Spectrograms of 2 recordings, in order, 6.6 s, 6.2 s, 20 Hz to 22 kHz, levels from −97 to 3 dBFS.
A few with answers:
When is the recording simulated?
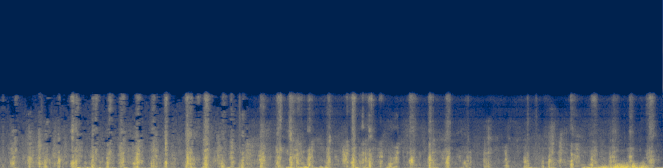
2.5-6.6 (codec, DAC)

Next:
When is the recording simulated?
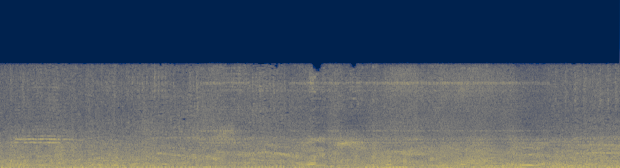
2.0-2.5 (codec, DAC); 2.9-5.5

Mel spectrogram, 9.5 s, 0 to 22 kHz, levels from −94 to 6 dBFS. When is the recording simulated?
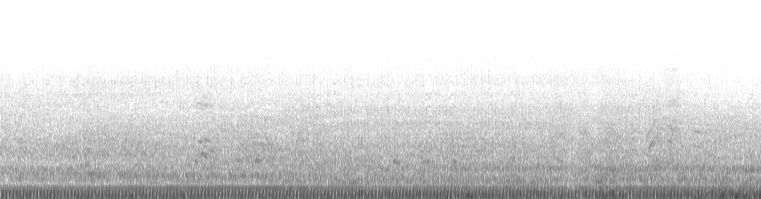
6.9-7.7 (codec, DAC)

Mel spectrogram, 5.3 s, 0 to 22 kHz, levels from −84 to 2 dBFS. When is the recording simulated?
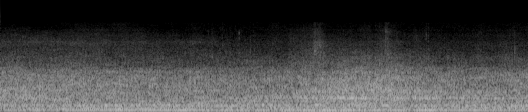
0.0-2.0 (codec, DAC); 2.5-5.3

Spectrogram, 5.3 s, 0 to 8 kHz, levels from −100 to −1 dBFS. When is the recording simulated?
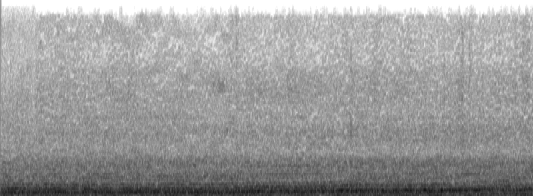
1.0-2.3 (codec, DAC)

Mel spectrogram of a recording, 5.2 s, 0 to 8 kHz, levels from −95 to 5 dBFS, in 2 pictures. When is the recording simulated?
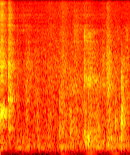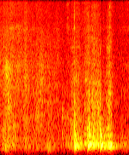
0.0-0.9 (codec, DAC); 1.5-2.1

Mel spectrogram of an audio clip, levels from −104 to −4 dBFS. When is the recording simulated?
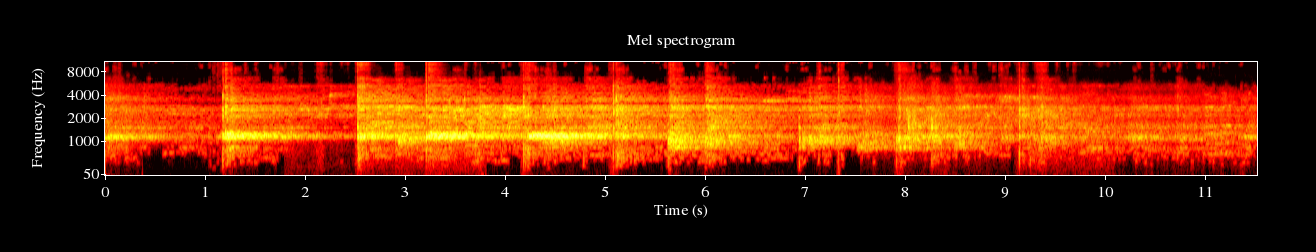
1.8-3.8 (codec, DAC); 9.1-10.1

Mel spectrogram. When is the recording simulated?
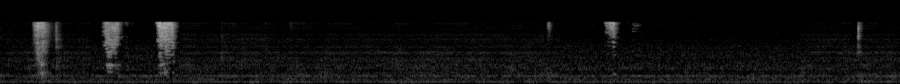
0.0-0.9 (codec, DAC); 1.8-5.6; 8.0-9.0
